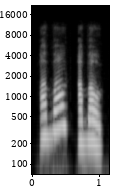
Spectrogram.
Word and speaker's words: about: In the word about, the first letter A is unstressed, no force while speaking. So it doesn't sound like A or A, it becomes a soft A sound. That soft A sound is called schwa sound.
